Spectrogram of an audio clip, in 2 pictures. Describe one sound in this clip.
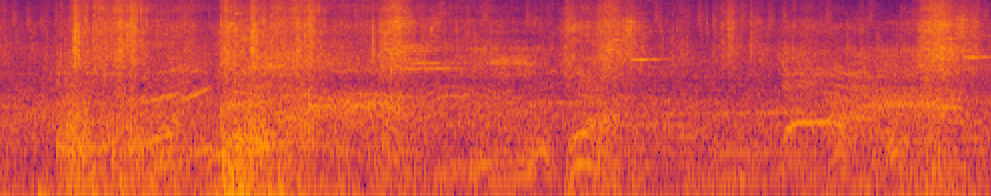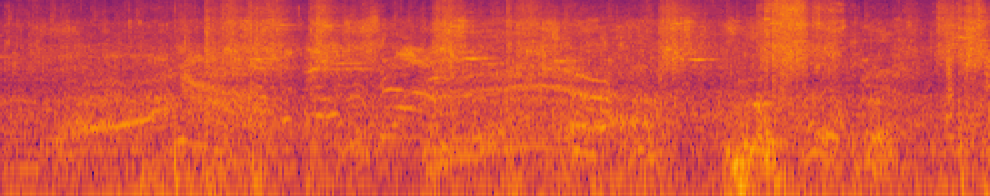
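Metal weapons clash and thud against shields in a melee fight.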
